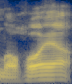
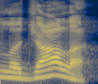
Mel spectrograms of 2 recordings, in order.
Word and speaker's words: La Jolla: I would always say how things in La Jala I don't Grandpa that's not how you say it he was of course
